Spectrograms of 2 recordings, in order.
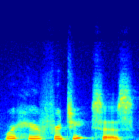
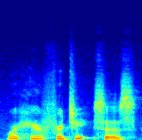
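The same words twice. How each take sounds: First: It is said in a tiny, small voice. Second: The same.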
